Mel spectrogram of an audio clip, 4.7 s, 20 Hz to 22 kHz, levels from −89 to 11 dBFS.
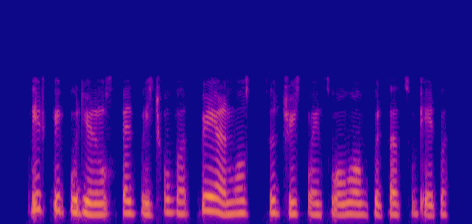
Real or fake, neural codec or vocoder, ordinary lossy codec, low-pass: fake; autoencoder, 44.1 kHz, a latent of 192 numbers a frame, MeloTTS; none; 5.4 kHz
